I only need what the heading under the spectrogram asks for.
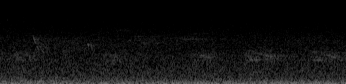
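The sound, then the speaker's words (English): Several crows caw faintly in the distance, their harsh calls scattered irregularly over a steady outdoor background hiss, with no talking. “A lot of crows in the distance.”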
